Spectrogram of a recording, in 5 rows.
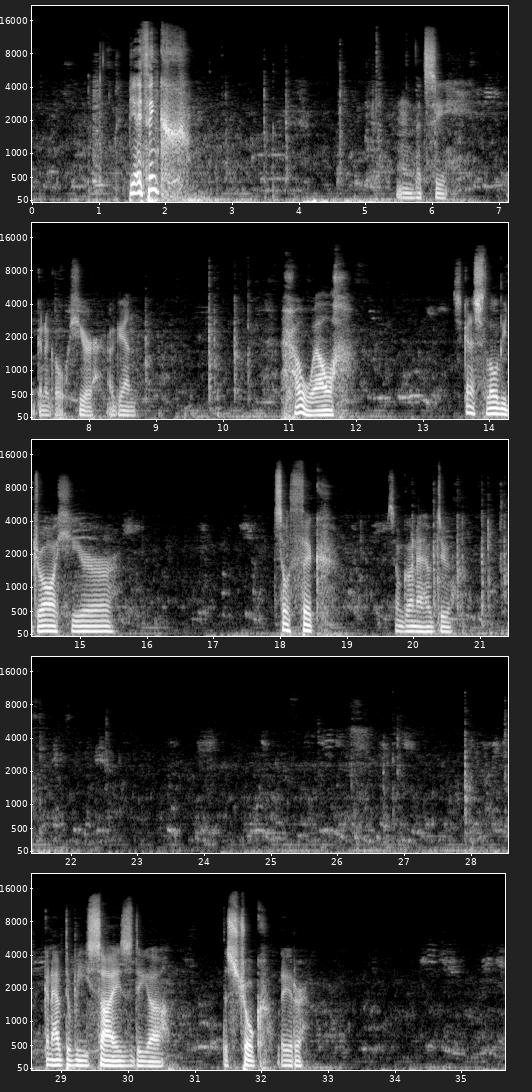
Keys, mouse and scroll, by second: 0.9 Tab, 3.8-6.3 middle drag, 6.9 click, 8.5 ctrl+middle click, 11.8-13.7 drag, 14.7 click, 15.6 click, 15.7 click, 17.0 click, 18.2 ctrl+middle click, 22.2 click, 23.4-25.9 drag, 27.0 ctrl+middle click, 27.4 ctrl+middle click, 30.9 click, 31.7 click, 33.0 click, 34.2 click, 35.3 click.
